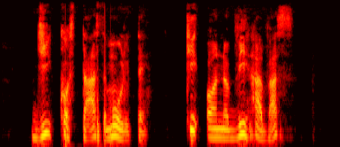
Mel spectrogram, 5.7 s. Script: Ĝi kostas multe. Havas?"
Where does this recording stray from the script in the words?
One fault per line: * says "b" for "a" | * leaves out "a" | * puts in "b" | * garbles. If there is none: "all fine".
* puts in "Kion vi"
